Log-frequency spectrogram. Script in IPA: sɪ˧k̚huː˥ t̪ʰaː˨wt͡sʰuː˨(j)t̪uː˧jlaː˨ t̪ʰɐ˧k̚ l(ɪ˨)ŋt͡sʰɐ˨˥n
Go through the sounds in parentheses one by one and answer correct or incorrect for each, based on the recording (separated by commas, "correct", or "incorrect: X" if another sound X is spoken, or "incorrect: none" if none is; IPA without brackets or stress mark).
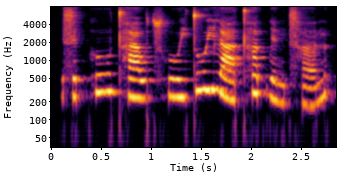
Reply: correct, correct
